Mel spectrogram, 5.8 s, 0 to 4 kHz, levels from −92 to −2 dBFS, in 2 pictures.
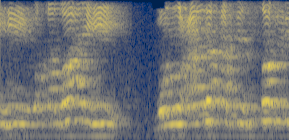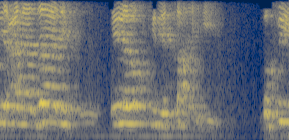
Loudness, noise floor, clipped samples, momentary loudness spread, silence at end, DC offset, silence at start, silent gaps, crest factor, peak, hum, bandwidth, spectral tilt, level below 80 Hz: -18 LUFS; -46 dBFS; under 0.1%; 13 LU; 0 s; under 0.1%; 0 s; none; 18 dB; -4 dBFS; none; 4 kHz; -7 dB/octave; -50 dBFS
